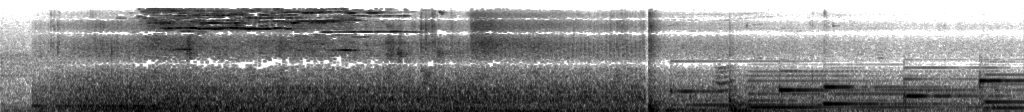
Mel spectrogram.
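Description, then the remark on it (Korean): A large bus idles with a heavy, steady engine rumble and a broad air-brake hiss, then a series of stepped whining tones rises as it pulls up and settles. No one speaks. “어, 저기 버스 왔다.”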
